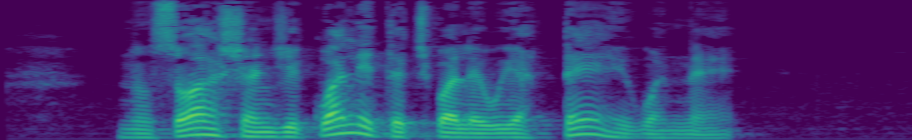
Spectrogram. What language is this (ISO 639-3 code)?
nlv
